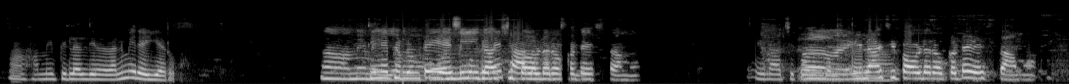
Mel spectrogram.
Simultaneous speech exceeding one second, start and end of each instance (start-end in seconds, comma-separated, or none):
3.7-5.8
